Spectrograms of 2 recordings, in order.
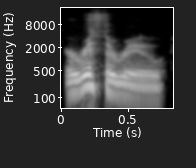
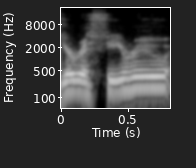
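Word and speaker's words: Urithiru: word uh that's why I pronounce it erytharu and a left car rather than I think it's supposed to be urethiru and alethekar uh I'm a I'm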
